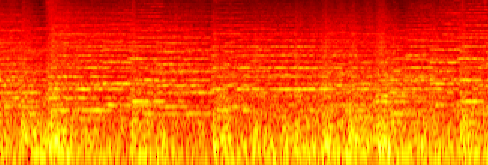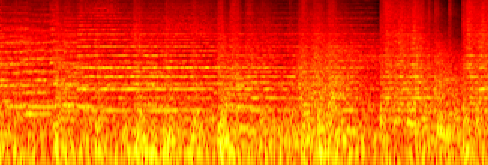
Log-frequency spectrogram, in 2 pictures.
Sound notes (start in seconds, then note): none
